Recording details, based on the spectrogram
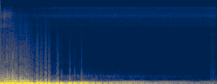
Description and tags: bass drum
Japan, bass, ancient, drum, Japanese, start, war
